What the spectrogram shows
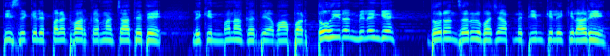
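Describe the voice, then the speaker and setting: A high-voiced man with a Maharashtrian Indian accent delivers excited live cricket commentary. His calls rise sharply on big shots. The sound carries a long, hall-like reverb, as if through a public-address system. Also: fairly quick, smooth.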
